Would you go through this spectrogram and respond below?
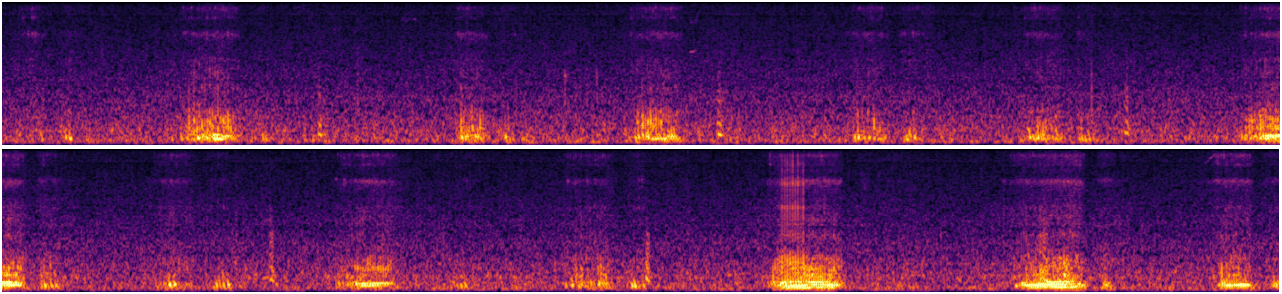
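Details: Litter of five blenheim Cavalier King Charles Spaniel pups, three weeks old, tussling indoors in a pen; low, breathy grunting bursts every couple of seconds, some with a brief growl-like buzz, over faint background hiss.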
